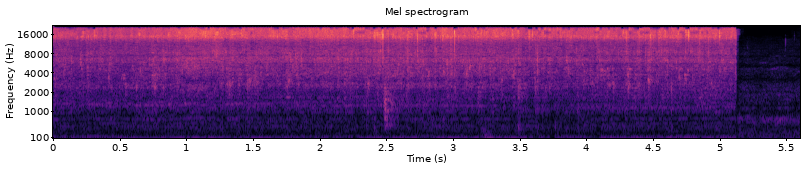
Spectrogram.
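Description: Food frying in a pan gives a loud, steady, crackling sizzle close by for about five seconds, then cuts off abruptly.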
